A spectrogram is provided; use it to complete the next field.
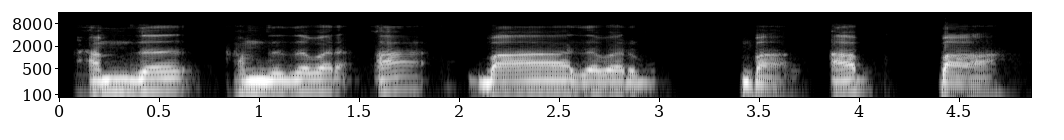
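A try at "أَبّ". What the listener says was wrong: দুবার উচ্চারণ করতে হবে, তো আপনাকে তাহলে বলতে হবে হামজা বা জাবার।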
